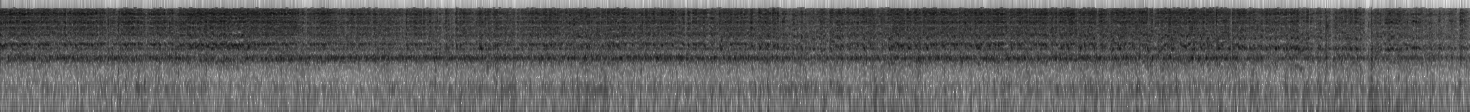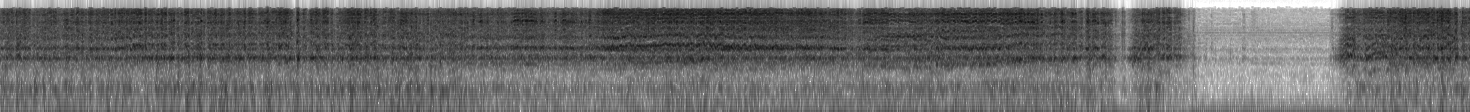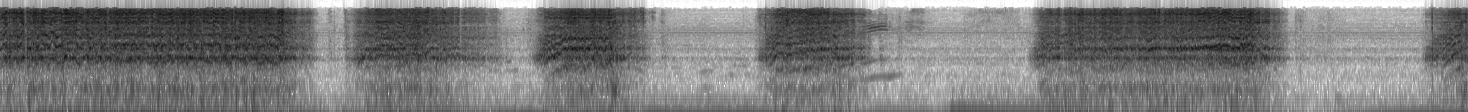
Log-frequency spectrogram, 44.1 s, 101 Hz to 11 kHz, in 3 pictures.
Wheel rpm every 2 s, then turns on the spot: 220, 220, 230, 230, 220, 220, 200, 200, 220, 210, 200, 200, 190, 30, 150, 190, 90, 60, 50, 30, 170, 40.
26-28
